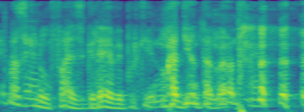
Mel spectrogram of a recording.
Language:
Portuguese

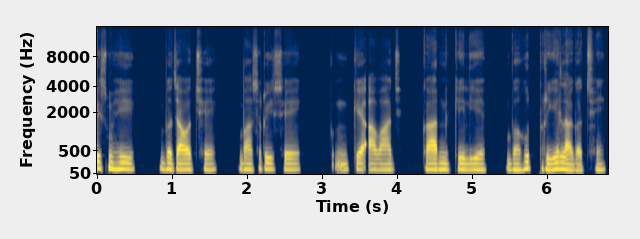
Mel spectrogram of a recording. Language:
Angika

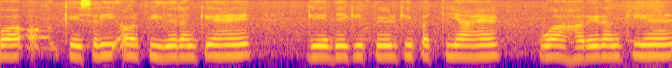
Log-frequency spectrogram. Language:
Hindi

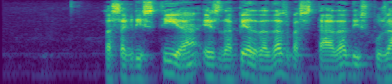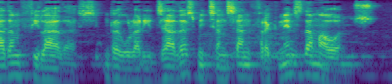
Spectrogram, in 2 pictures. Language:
Catalan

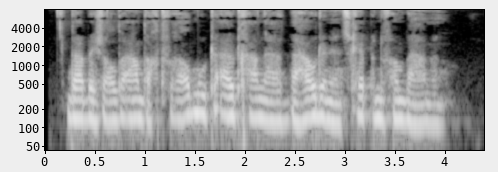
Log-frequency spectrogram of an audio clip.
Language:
Dutch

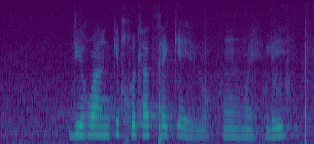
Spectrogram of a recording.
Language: Tswana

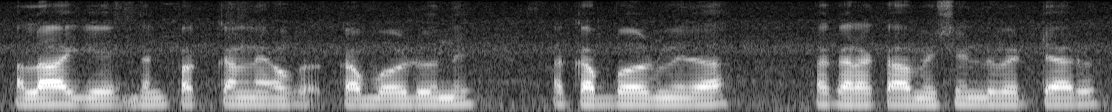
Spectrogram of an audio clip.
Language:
Telugu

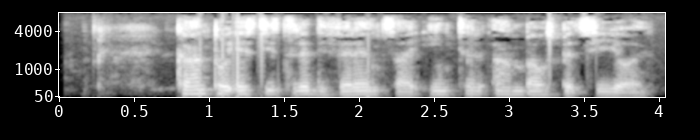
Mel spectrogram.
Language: Esperanto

